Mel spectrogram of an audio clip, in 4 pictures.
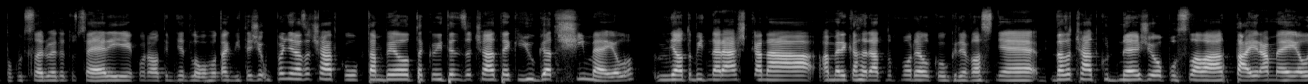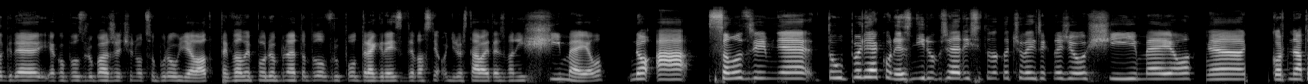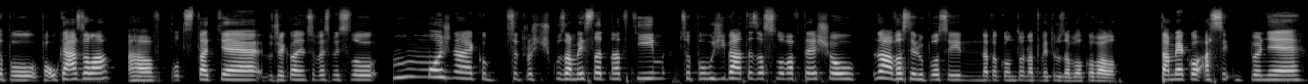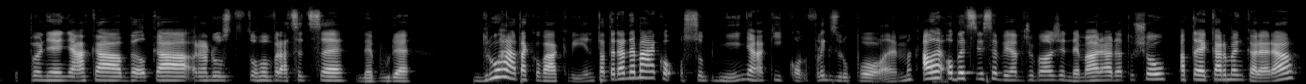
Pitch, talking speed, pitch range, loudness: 210 Hz, 180 wpm, 190-245 Hz, -21 LUFS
